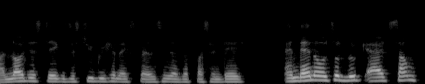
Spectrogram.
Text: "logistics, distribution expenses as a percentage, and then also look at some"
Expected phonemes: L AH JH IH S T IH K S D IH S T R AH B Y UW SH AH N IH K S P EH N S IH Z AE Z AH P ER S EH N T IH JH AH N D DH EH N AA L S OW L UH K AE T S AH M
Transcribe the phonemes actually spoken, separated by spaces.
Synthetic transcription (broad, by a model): L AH JH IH S T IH K S D IH S T R AH B Y UW SH AH N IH K S P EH N S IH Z AE Z AH P ER S EH N T IH JH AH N D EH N AA L S OW L UH K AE T S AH M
